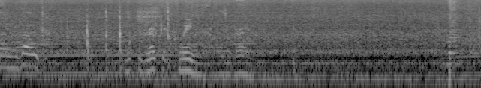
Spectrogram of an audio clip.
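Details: Honey bees from a large backyard swarm being captured for a new hive, giving a continuous low drone with a steady humming tone. Quiet male voices and a few clicks and knocks are heard over it.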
